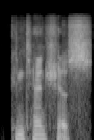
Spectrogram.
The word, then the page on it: contentious: American English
